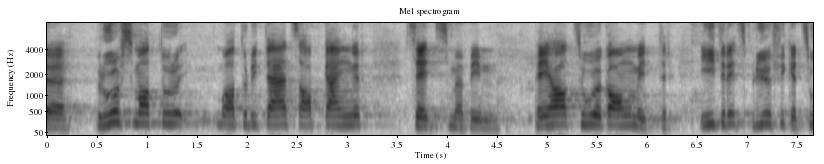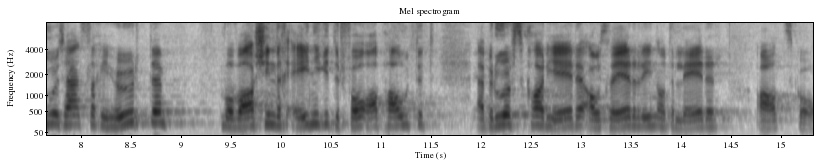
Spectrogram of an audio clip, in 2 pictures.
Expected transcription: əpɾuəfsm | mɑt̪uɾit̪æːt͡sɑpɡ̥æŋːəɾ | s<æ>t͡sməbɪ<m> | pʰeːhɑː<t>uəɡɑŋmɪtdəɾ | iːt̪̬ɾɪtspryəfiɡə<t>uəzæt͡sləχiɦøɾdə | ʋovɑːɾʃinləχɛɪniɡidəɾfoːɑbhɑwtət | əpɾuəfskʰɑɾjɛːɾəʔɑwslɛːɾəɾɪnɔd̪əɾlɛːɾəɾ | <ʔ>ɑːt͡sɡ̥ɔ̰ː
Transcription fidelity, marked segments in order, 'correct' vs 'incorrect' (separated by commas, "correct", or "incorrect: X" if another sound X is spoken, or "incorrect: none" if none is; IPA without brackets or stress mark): incorrect: ɛ, correct, incorrect: t͡s, incorrect: t͡s, correct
